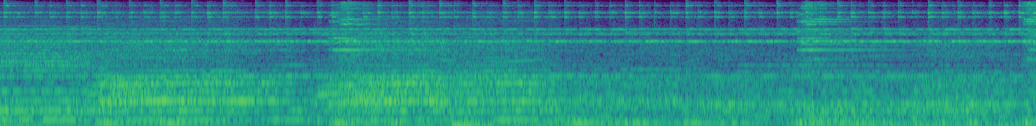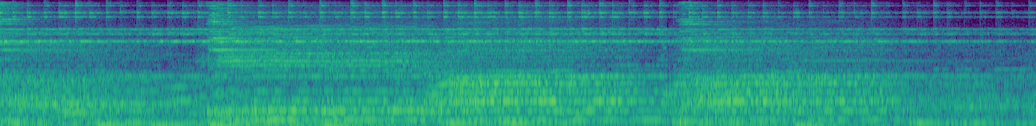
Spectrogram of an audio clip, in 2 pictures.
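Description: A group of voices chanting a Hindu devotional hymn together in phrases a few seconds long, over low sustained accompanying notes.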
